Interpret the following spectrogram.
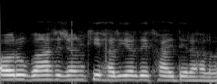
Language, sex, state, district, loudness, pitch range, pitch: Bhojpuri, female, Uttar Pradesh, Ghazipur, -16 LUFS, 195-215 Hz, 205 Hz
